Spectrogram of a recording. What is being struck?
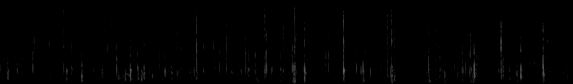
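Plastic zip bag filled with small chocolate chips.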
